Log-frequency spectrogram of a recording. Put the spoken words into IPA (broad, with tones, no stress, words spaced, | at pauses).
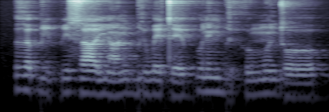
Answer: ɣə˦ɓi˨pi˧ zaː˧jã˨˦ ɡ͡bɨ˧we˧teː˨˦kʷi˦ ɾĩ˦ɡ͡bɨ˨hu˧mũ˦ doː˧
